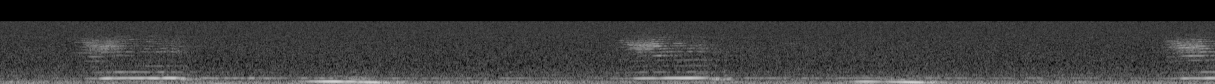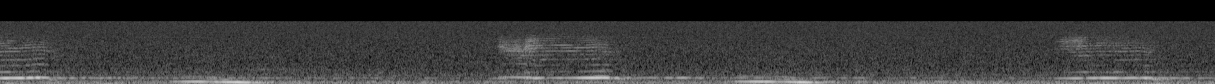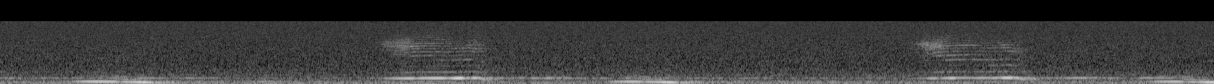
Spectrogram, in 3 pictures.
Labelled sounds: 0.8	1.3	humpback whale, 1.7 to 2.5 kHz
6.2	6.9	humpback whale, 1.4 to 2.8 kHz
11.7	12.7	humpback whale, 0.86 to 2.5 kHz
17.1	18.0	humpback whale, 1.7 to 3.4 kHz
18.8	19.1	humpback whale, 2.1 to 2.2 kHz
22.7	23.7	humpback whale, 1.1 to 3.0 kHz
28.1	29.1	humpback whale, 1.4 to 2.9 kHz
33.4	34.1	humpback whale, 1.1 to 2.8 kHz

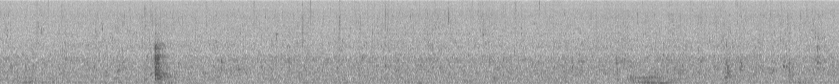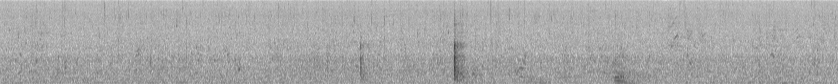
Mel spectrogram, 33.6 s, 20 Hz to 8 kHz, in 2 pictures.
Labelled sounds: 30.2	30.5	humpback whale, 1.9 to 2.2 kHz

